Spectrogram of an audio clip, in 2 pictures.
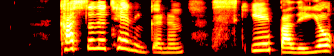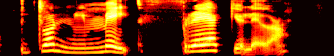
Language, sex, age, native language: Icelandic, female, 18-19, Icelandic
